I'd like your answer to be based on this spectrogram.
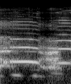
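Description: A single short, high-pitched call from a hen, close and clear.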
